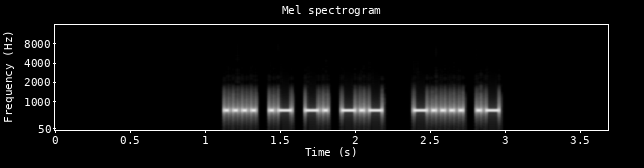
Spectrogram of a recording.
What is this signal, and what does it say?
Morse code, heard as a keyed tone, about 40 wpm, 700 Hz. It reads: HANK 6A
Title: CWT Exchange 40wpm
